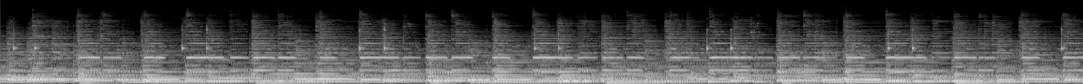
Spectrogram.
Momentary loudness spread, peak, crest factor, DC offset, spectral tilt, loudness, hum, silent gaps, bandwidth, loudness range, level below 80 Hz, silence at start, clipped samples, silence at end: 3 LU; 0 dBFS; 12 dB; under 0.1%; -7.5 dB/octave; -14 LUFS; none; none; 11.5 kHz; 1 LU; -30 dBFS; 0 s; under 0.1%; 0 s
